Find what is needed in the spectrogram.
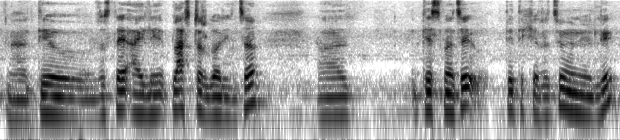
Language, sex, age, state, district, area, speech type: Nepali, male, 30-45, West Bengal, Darjeeling, rural, spontaneous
